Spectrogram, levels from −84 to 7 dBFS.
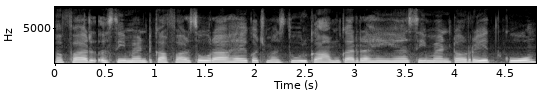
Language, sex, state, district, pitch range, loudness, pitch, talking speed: Hindi, female, Uttar Pradesh, Jalaun, 215-230 Hz, -12 LUFS, 225 Hz, 225 wpm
